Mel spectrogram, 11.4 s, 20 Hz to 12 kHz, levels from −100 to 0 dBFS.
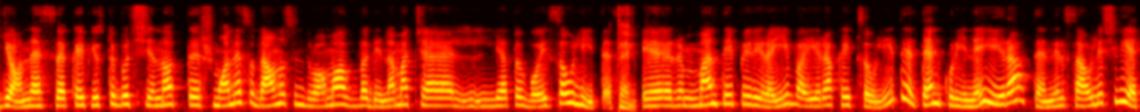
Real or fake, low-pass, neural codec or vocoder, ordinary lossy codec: fake; 9.9 kHz; vocoder, 22.05 kHz, 80 mel bands, WaveNeXt; AAC, 48 kbps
